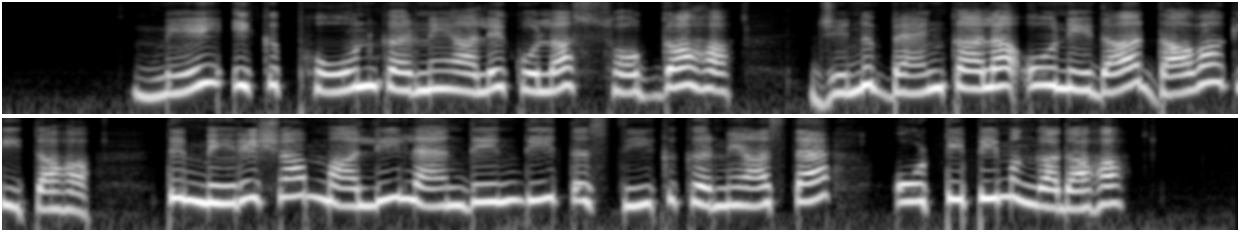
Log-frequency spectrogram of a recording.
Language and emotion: Dogri, fearful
